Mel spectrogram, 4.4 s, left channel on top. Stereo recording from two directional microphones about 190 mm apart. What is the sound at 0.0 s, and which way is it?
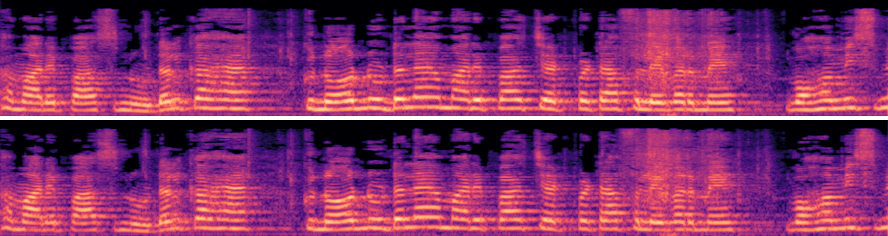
A woman's voice, 15° left (ahead or behind).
